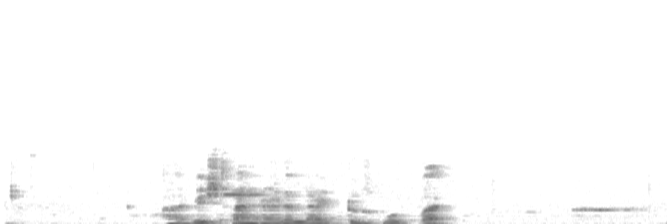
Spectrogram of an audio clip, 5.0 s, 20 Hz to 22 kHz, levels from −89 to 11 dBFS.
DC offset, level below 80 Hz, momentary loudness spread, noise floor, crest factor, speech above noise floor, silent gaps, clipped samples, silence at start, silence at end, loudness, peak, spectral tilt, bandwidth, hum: under 0.1%; -78 dBFS; 21 LU; -80 dBFS; 20 dB; 42 dB; none; under 0.1%; 0.1 s; 0.3 s; -39 LUFS; -22 dBFS; -4.5 dB/octave; 7.2 kHz; none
